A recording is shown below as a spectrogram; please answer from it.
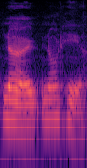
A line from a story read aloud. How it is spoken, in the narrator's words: said the girl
